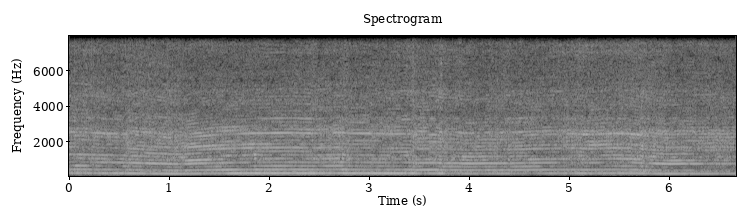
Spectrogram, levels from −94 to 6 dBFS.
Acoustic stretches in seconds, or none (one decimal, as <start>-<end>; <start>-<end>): 0.0-6.7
